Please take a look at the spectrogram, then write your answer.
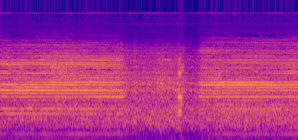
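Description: A train heads down the track with a steady, loud rumbling clatter that fills the whole clip, dipping briefly in the middle before continuing at the same level.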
